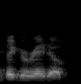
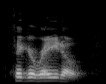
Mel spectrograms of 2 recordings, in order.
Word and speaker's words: Figueiredo: Figueiredo. Figueiredo.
